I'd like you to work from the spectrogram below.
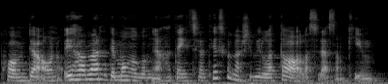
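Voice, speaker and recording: Rambling young woman podcast co-host. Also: lowish voice. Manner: rambling, self-interrupting, jokey. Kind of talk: casual chat.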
